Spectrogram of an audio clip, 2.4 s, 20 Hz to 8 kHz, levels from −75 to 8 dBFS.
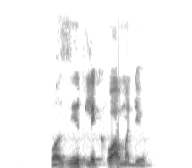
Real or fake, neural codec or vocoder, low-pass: real; none; 7.2 kHz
